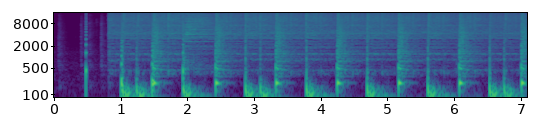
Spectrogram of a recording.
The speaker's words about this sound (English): So the drums are done. Not perfect, but I'm not going to go and go crazy and do a million takes.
